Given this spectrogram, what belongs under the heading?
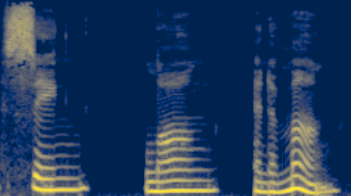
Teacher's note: The NG sound, is different from the N sound, n, and it doesn't include a G sound, g. I most often hear an accidental G sound added to the NG sound at the end of a word.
